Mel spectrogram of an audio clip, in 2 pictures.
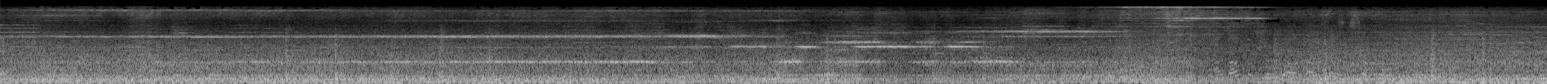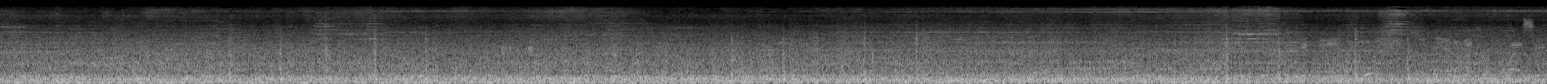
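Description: Freight train of intermodal well cars rolling through a curve: a steady rumble of wheels on rail, with high-pitched flange squeals that come and go, strongest in the first ten seconds.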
